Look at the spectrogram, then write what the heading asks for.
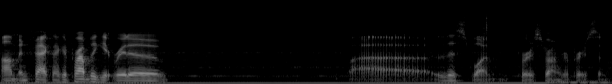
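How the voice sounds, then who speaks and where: A man's voice: deep voice, huge pitch swings, normal speed, vocal fry, bright, forceful tone, faint music behind. A man giving casual live commentary as a game streamer.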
